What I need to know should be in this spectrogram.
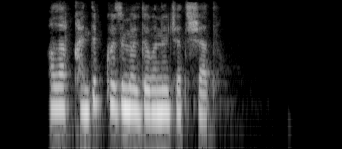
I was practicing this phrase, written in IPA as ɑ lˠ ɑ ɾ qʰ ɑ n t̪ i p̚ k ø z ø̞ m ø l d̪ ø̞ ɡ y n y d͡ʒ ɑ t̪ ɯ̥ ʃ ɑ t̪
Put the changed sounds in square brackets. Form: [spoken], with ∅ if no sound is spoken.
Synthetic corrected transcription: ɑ lˠ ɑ ɾ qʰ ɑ n t̪ i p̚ k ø z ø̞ m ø l d̪ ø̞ ɡ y n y d͡ʒ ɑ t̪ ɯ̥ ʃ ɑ t̪

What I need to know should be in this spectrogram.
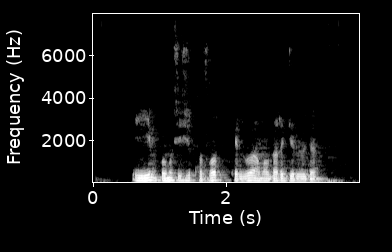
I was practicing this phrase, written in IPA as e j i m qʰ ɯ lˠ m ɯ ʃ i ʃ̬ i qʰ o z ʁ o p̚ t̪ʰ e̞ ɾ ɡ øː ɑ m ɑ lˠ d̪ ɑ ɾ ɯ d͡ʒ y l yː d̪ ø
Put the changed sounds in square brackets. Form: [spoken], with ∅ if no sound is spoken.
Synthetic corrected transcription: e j i m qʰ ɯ lˠ m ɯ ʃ i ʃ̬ i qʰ o z ʁ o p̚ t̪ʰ e̞ ɾ ɡ øː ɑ m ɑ lˠ d̪ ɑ ɾ ɯ d͡ʒ y [ɾ] yː d̪ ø

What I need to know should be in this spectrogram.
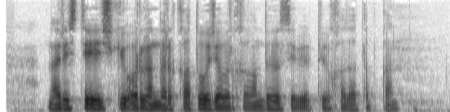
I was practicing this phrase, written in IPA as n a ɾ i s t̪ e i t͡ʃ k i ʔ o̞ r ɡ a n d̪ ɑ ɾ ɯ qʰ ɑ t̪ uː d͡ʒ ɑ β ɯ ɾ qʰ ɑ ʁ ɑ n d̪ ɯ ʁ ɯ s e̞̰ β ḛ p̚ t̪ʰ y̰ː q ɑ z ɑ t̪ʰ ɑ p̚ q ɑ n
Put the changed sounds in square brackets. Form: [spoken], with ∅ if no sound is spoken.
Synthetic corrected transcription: n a ɾ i s t̪ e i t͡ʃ k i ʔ o̞ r ɡ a n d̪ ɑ ɾ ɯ qʰ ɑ t̪ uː d͡ʒ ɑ β ɯ ɾ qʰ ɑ ʁ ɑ n d̪ ɯ ʁ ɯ s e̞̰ β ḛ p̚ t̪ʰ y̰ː [qʰ] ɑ z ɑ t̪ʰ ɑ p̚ q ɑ n

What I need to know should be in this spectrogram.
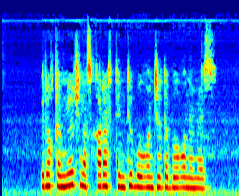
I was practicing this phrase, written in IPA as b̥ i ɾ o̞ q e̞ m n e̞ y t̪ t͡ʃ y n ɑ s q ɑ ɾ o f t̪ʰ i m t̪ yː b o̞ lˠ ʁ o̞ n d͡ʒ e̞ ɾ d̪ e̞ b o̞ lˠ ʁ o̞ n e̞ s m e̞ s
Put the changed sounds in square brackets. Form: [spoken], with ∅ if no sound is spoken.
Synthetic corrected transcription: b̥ i ɾ o̞ q e̞ m n e̞ y [∅] t͡ʃ y n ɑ s q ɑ ɾ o f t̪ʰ i m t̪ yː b o̞ lˠ ʁ o̞ n d͡ʒ e̞ ɾ d̪ e̞ b o̞ lˠ ʁ o̞ n e̞ [∅] m e̞ s

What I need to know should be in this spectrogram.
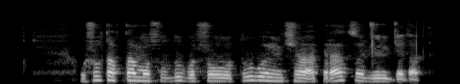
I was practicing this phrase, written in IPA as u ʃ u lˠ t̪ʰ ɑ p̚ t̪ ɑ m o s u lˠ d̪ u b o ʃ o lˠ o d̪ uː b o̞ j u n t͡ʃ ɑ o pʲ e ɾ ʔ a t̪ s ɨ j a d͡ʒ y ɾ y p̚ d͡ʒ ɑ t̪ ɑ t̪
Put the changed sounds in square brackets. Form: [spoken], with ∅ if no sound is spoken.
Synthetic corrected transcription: u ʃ u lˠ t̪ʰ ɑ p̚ t̪ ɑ m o s u lˠ d̪ u b o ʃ o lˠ o [t̪] uː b o̞ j u n t͡ʃ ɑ o pʲ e ɾ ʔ a t̪ s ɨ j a d͡ʒ y ɾ y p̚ d͡ʒ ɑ t̪ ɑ t̪

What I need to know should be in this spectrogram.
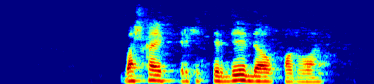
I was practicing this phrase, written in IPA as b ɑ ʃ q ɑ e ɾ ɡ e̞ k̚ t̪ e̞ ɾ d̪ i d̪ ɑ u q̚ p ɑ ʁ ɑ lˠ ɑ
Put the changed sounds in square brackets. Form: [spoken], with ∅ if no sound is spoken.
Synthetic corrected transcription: b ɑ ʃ q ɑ e ɾ [k] e̞ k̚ t̪ e̞ ɾ d̪ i d̪ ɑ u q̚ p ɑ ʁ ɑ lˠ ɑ

